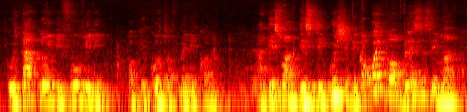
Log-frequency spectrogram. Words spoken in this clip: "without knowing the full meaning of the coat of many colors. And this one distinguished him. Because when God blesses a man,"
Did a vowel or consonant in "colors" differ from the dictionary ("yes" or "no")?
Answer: yes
